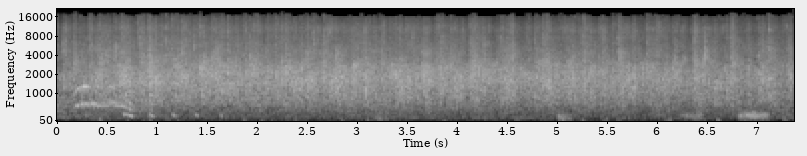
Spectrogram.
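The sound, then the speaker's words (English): Sustained audience applause, dense and steady clapping at an even volume throughout, with a brief voice or two faintly audible underneath near the start, in response to the mention of Bill Ruckelshaus being fired by Nixon. “I'll tell you, you don't usually get a crowd response like that for being fired.”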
